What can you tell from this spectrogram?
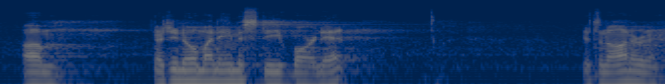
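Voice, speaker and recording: Medium pitch from a man, with audible room echo. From US South, Tennessee (Columbia). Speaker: navy admiral. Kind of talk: prepared speech to panel audience. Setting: stage with audience at convention. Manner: formal.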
